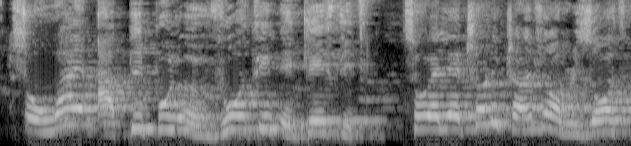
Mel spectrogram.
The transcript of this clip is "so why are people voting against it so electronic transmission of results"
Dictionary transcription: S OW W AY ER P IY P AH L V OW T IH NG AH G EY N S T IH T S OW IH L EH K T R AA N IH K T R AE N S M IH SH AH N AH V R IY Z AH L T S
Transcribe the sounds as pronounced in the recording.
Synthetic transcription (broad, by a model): S OW W AY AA P IY P AH L V OW T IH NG AH G EY N S T IH T S OW IH L EH K T R AA N IH K T R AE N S IY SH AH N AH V R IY Z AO L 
